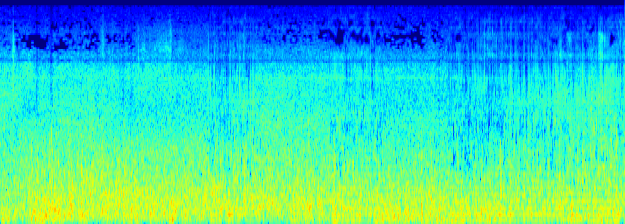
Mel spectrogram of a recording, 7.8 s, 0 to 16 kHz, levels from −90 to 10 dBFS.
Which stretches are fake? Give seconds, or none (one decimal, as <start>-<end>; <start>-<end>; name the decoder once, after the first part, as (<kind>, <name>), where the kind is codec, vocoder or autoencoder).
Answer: 2.6-3.2 (vocoder, BigVGAN v2); 4.1-4.8; 5.6-7.8

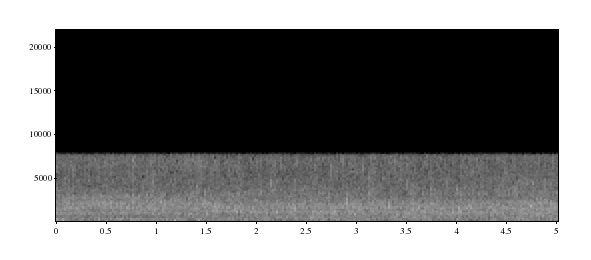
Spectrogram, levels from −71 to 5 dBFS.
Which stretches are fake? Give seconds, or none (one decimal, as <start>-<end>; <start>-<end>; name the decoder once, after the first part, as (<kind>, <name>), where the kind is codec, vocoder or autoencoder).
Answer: none

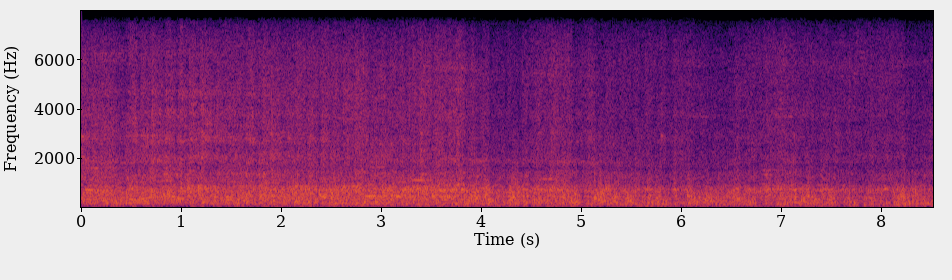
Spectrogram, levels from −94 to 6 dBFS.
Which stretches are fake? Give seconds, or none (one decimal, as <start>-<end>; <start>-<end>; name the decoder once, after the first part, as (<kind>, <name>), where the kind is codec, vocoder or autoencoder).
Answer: none

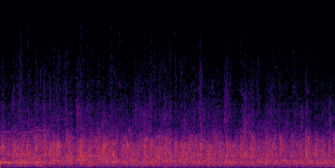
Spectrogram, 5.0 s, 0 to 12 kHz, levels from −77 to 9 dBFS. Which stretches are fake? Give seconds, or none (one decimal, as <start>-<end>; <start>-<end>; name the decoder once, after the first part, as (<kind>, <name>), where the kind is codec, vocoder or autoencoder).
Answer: 0.0-0.5 (vocoder, BigVGAN v2); 1.7-5.0

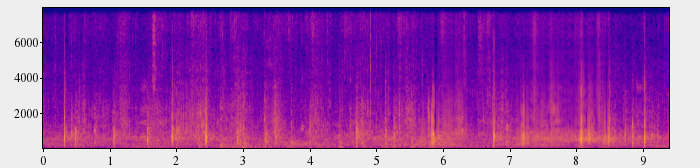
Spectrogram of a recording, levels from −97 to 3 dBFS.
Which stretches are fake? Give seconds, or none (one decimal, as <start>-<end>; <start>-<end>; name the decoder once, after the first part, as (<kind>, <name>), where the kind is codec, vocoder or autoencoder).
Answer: 5.8-6.3 (vocoder, BigVGAN v2); 7.1-8.5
